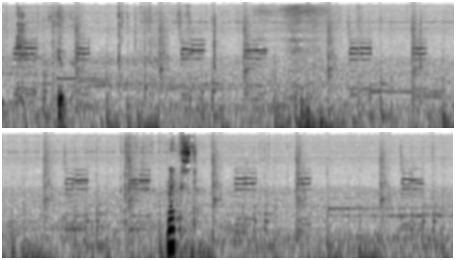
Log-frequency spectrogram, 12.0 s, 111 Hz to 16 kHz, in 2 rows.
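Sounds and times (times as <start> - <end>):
high-pitched chirping tones: 0.0 - 12.0.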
